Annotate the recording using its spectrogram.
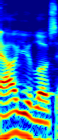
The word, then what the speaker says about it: allulose: So I'm surprised you said Alios. – Allulose. – Allulose. Sorry, I always pronounce it wrong.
